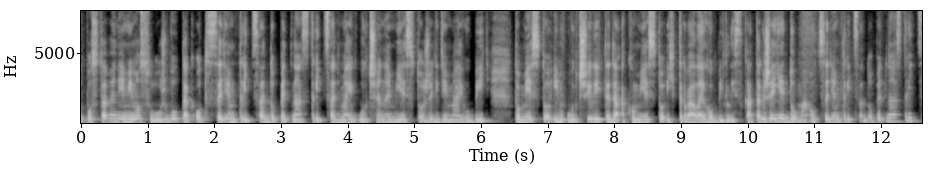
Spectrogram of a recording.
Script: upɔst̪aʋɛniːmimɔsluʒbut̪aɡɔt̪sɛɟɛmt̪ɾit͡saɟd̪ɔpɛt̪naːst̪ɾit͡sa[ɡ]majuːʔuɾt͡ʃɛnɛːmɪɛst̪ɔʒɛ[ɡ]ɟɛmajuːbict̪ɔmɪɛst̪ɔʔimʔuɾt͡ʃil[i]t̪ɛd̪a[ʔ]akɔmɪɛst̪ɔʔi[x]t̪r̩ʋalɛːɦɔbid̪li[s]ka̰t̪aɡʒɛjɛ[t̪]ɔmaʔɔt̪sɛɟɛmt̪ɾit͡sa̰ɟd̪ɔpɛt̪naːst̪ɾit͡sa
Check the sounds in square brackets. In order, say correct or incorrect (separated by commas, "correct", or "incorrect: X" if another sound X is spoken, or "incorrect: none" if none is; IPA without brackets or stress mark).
incorrect: ɟ, correct, correct, correct, correct, correct, incorrect: d̪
